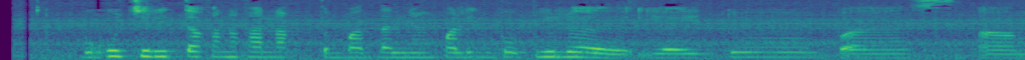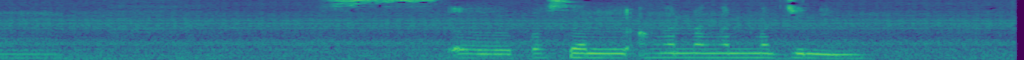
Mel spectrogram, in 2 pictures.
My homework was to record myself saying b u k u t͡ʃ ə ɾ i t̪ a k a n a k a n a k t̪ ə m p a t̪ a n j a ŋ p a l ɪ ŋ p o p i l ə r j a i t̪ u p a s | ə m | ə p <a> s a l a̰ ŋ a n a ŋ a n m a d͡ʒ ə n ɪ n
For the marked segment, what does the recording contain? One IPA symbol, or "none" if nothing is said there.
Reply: a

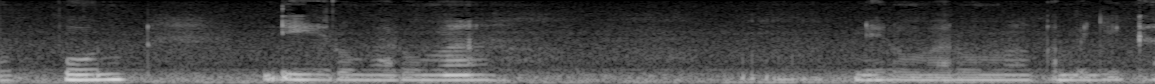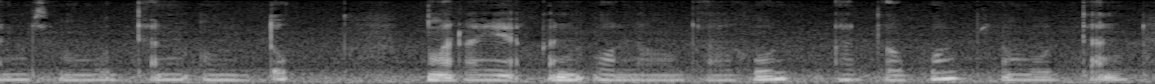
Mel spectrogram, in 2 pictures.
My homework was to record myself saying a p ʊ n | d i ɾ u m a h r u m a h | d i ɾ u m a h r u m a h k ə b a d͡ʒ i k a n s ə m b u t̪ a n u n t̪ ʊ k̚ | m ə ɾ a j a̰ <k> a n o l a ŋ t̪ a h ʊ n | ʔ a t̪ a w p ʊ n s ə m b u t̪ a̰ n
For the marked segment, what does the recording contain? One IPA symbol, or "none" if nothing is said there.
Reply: k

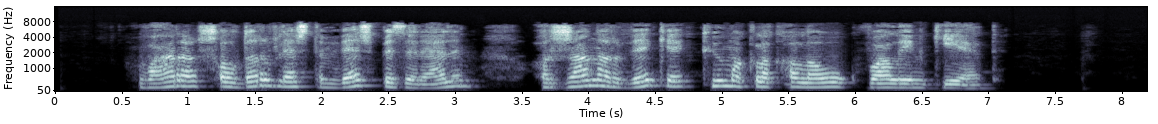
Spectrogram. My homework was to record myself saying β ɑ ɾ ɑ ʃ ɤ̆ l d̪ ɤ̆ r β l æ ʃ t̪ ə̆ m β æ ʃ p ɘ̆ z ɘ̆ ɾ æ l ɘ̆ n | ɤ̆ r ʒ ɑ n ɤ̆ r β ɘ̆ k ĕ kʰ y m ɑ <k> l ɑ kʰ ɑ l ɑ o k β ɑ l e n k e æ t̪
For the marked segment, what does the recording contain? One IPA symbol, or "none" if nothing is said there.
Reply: k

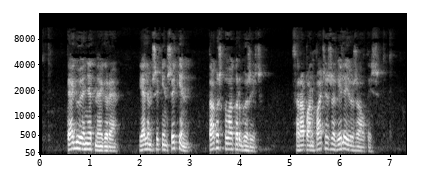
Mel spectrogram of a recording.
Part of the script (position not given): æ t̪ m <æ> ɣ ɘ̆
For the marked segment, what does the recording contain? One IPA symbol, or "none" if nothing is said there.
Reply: æ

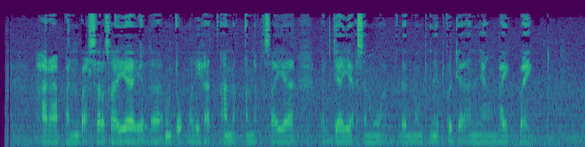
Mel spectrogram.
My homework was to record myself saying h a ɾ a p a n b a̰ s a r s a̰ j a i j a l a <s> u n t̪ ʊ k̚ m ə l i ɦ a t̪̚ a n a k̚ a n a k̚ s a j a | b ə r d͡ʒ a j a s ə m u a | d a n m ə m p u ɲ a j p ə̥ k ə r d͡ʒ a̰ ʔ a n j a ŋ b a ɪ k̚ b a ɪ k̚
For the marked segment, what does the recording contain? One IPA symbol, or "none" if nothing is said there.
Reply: h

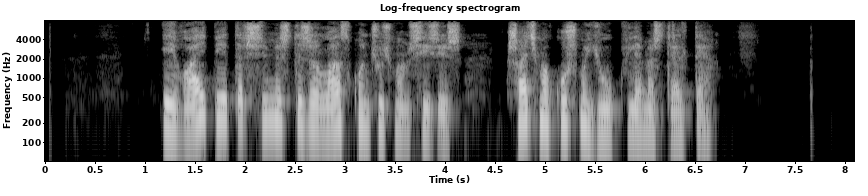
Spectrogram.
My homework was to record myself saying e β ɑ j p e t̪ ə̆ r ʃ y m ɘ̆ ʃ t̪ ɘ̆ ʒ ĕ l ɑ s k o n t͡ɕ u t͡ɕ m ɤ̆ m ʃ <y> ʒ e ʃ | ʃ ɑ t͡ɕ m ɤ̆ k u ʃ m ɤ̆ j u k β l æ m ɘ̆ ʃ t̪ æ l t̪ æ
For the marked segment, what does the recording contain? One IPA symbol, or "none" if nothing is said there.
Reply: i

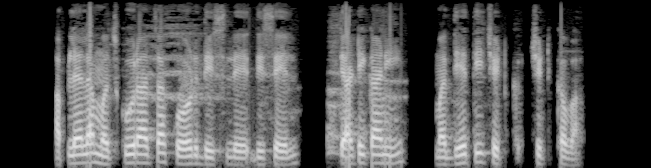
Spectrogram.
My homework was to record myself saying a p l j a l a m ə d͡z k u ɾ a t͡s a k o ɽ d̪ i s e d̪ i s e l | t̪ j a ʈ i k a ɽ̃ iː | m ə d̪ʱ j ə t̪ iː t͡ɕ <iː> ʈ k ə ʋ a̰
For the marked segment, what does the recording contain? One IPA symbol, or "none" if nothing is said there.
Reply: i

